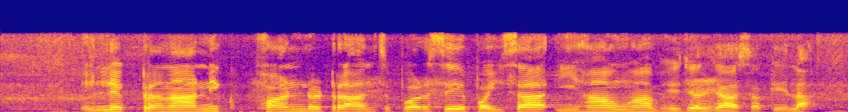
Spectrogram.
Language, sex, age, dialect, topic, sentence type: Bhojpuri, male, 18-24, Western, banking, statement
